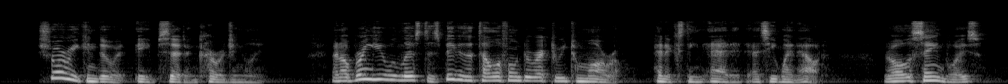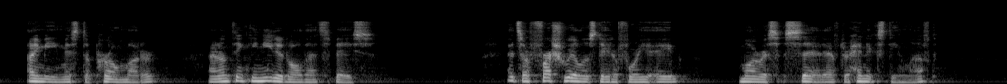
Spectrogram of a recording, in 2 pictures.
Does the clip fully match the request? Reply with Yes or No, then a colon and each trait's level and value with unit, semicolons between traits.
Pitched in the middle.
No: low, 130 Hz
